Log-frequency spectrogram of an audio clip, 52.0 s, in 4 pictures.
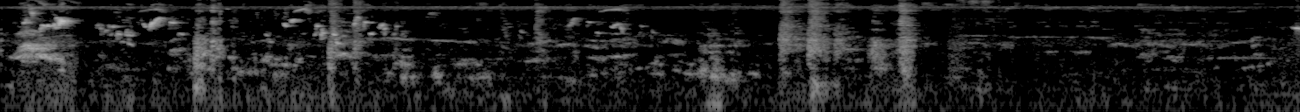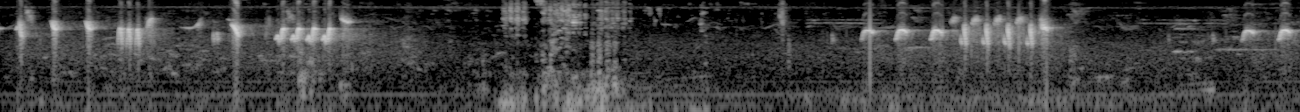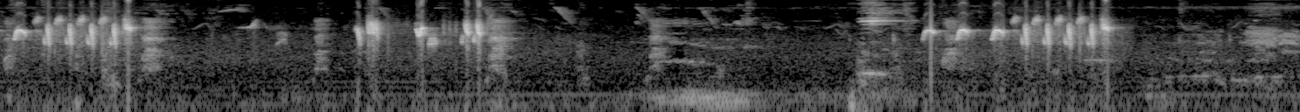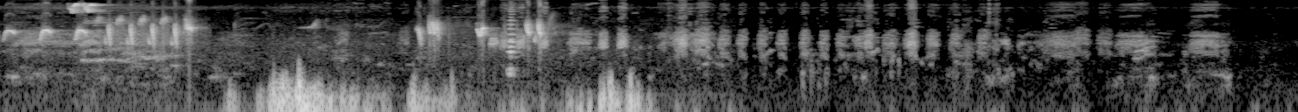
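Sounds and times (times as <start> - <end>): bird trilling high chirps: 32.4 - 37.4, 39.0 - 46.0.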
